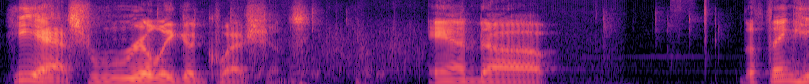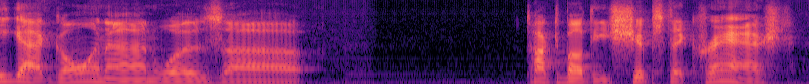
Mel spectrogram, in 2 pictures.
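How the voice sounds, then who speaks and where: A man's voice: medium pitch, lively intonation, extremely slow, long pauses, fairly bright tone. A man hosting a livestream, talking casually and rambling about a topic with many restarts and asides while he plays. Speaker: livestream host.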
